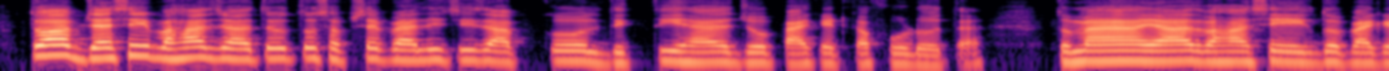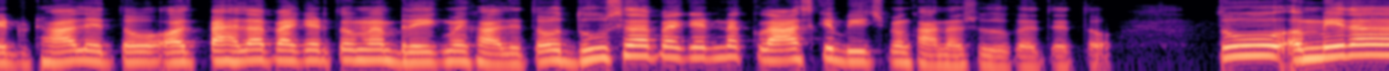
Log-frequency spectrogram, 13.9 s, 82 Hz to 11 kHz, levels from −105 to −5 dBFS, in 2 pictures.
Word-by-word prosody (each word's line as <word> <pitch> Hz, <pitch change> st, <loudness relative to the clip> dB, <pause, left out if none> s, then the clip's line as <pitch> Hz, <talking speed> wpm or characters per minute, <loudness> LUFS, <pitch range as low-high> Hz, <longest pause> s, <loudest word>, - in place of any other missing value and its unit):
तो 240 Hz, -, +7 dB
आप 250 Hz, -3 st, +9 dB
जैसे 205 Hz, +4 st, +4 dB
ही 240 Hz, -, +3 dB
बाहर 210 Hz, +1 st, +2 dB
जाते 195 Hz, -1 st, -1 dB
हो 200 Hz, -, -2 dB
तो 205 Hz, +2 st, -5 dB
सबसे 190 Hz, +1 st, -5 dB
पहली 180 Hz, 0 st, -1 dB
चीज़ 175 Hz, 0 st, -7 dB
आपको 165 Hz, +2 st, -3 dB
दिखती 145 Hz, +3 st, -8 dB
है 155 Hz, 0 st, -1 dB
जो 150 Hz, 0 st, -5 dB
पैकेट 140 Hz, 0 st, -2 dB
का 135 Hz, -, -4 dB
फ़ूड 135 Hz, -1 st, -10 dB
होता 120 Hz, -1 st, -10 dB
है। -, -, -16 dB, 0.4 s
तो 155 Hz, -, -3 dB
मैं 165 Hz, +1 st, +3 dB, 0.3 s
यार 170 Hz, 0 st, +5 dB
वहाँ 160 Hz, 0 st, +1 dB
से 160 Hz, 0 st, -1 dB
1-2 150 Hz, +2 st, -4 dB
पैकेट 150 Hz, -1 st, -1 dB
उठा 155 Hz, +2 st, 0 dB
लेता 160 Hz, -2 st, -5 dB
हूँ 155 Hz, 0 st, -2 dB
और 155 Hz, +1 st, +1 dB
पहला 170 Hz, +1 st, +3 dB
पैकेट 175 Hz, -1 st, 0 dB
तो 180 Hz, -, -4 dB
मैं 180 Hz, 0 st, -1 dB
ब्रेक 155 Hz, 0 st, -2 dB
में 165 Hz, 0 st, -3 dB
खा 140 Hz, -3 st, 0 dB
लेता 140 Hz, +4 st, -6 dB
हूँ। 175 Hz, -, -1 dB
दूसरा 210 Hz, +7 st, 0 dB
पैकेट 210 Hz, -1 st, -1 dB
ना 225 Hz, -, -3 dB
क्लास 185 Hz, -3 st, +1 dB
के 200 Hz, -, -2 dB
बीच 165 Hz, -2 st, -6 dB
में 155 Hz, -, -5 dB
खाना 125 Hz, -4 st, -5 dB
शुरू 120 Hz, -3 st, -13 dB
कर 110 Hz, -, -10 dB
देता 115 Hz, +1 st, -15 dB
हूँ। -, -, -14 dB, 0.6 s
तो 235 Hz, -4 st, +3 dB
मेरा 230 Hz, +5 st, +4 dB
165 Hz, 235 wpm, -23 LUFS, 150-195 Hz, 0.6 s, आप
